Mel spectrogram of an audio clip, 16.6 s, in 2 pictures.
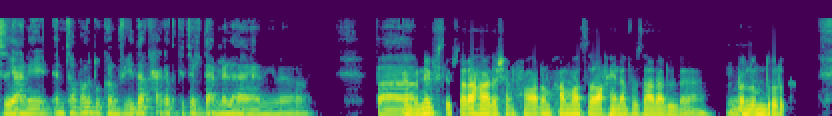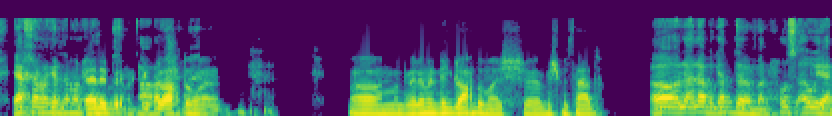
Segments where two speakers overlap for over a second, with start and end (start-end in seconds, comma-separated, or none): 9.2-10.5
